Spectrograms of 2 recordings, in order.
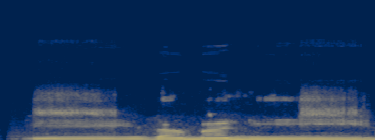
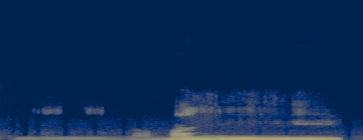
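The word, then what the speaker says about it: veramaṇī: Veramani. Sikkhapadang. Samadhiyami. Try again, number 3. Kame cha chara. Kamisu. Michachara. Veramani. Sikkhapadang. Samadhiyami. Very good. Okay, remember, don't rush the Veramani. Veramani. Veramani. Veramani. Ah, Veramani.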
